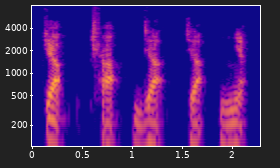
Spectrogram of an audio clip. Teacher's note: And then the second group, maybe middle part of our tongue touch to our palate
